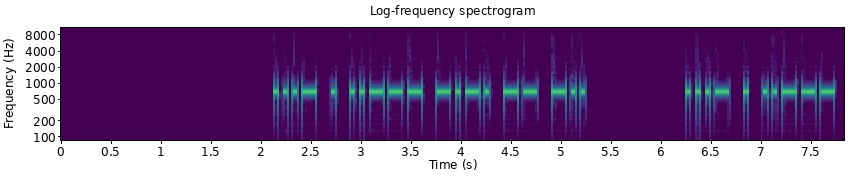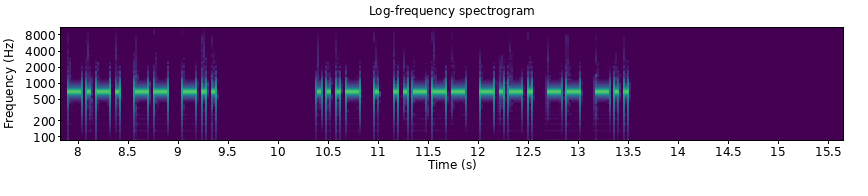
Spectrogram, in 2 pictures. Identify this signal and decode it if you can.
Morse code, heard as a keyed tone, about 25 wpm, 700 Hz. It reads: VE2CMD VE2CMD VE2CMD
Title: DXCC-100 Call Signs - 6 Characters - Repeated 3x - 25wpm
